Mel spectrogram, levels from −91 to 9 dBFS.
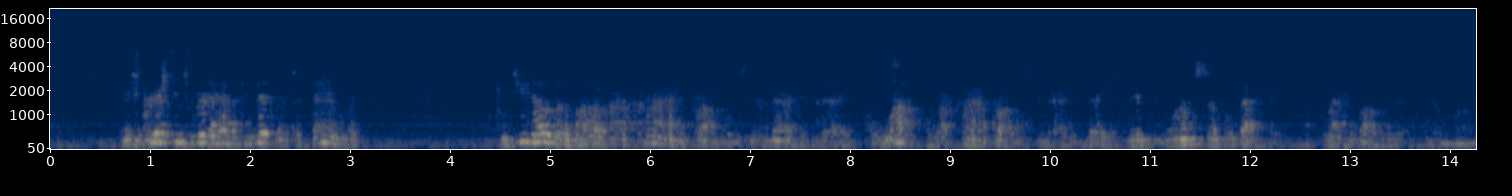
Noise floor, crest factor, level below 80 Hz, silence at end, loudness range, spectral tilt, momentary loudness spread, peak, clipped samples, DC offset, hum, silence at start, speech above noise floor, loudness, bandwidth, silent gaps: -72 dBFS; 24 dB; -84 dBFS; 0 s; 9 LU; -9.5 dB/octave; 22 LU; -22 dBFS; under 0.1%; under 0.1%; none; 0.1 s; 31 dB; -44 LUFS; 4.9 kHz; none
